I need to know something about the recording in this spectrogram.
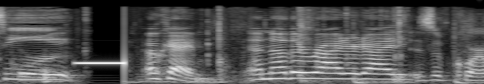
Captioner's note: beep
